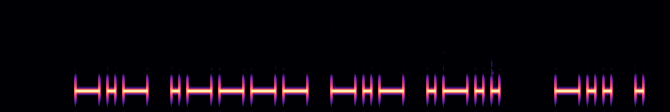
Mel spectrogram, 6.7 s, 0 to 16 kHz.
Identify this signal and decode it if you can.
Morse code, heard as a keyed tone, about 15 wpm, 700 Hz. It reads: K1KL DE
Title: USA Callsign DE Callsign - 4 Characters - 15wpm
